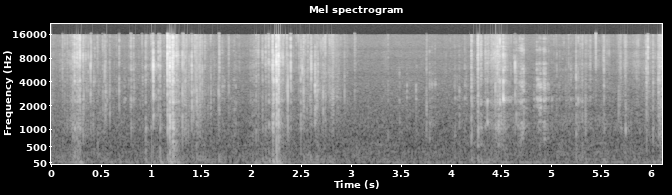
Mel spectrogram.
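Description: A metal blade shaves the edge of a solid yellow dry soap bar, with the shavings piled up behind it. The sound is bright, crisp scraping and crumbly crunching, rising into louder sharp bursts now and then between quieter rasping strokes.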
